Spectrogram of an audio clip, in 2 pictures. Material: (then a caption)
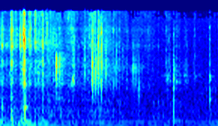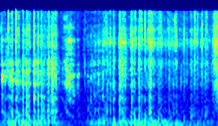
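Soap. A solid, dry green bar of soap held in the hand is carved with a metal utility blade, giving crisp, bright scraping and cutting crunches with a soft, dry tearing texture. The cuts are busy at first, thin out into a quieter stretch, then return denser and louder toward the end.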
